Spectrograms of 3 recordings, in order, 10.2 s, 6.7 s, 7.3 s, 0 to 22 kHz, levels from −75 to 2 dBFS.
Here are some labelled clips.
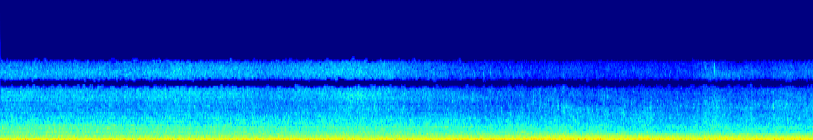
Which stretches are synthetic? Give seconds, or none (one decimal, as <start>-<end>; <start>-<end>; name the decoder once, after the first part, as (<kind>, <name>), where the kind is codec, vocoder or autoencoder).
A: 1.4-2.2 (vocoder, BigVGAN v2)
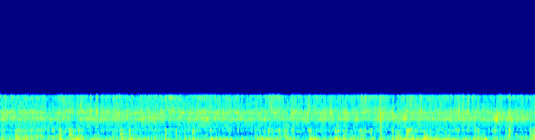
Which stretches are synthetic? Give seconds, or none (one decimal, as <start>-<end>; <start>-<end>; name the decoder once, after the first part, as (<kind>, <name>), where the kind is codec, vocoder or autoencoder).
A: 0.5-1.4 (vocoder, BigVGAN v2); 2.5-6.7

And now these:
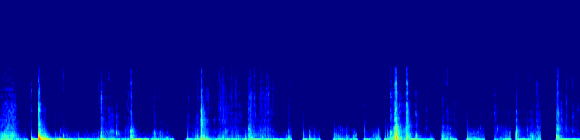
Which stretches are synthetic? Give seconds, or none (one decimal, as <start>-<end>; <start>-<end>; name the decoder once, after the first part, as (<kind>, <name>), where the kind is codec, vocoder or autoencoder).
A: 1.4-1.9 (vocoder, BigVGAN v2); 3.0-5.6

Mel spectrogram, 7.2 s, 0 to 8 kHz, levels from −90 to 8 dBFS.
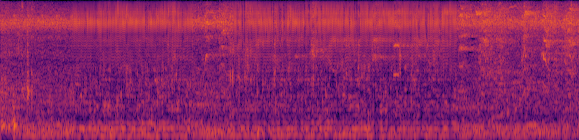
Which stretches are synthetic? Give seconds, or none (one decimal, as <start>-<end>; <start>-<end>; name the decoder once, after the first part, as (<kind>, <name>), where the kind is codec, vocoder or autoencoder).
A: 0.9-2.4 (vocoder, BigVGAN v2); 2.9-5.7

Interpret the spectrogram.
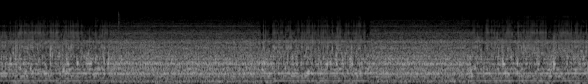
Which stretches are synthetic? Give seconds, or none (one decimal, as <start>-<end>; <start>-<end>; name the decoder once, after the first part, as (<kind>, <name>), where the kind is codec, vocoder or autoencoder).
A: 0.0-1.1 (vocoder, BigVGAN v2); 2.6-3.7; 4.7-5.9

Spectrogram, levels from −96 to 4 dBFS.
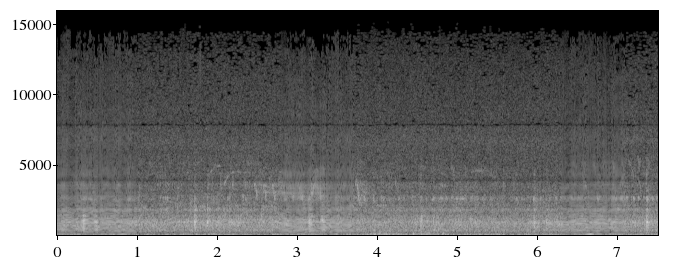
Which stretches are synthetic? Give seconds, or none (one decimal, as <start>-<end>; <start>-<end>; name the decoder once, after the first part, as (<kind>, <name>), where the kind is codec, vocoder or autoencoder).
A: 0.0-1.0 (vocoder, BigVGAN v2); 2.8-3.7; 6.3-7.1

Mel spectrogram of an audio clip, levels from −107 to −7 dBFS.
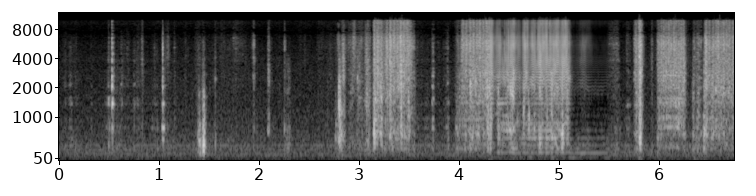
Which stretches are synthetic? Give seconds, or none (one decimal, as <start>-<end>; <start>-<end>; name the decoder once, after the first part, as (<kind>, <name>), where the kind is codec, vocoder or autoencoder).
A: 4.3-5.5 (vocoder, BigVGAN v2)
